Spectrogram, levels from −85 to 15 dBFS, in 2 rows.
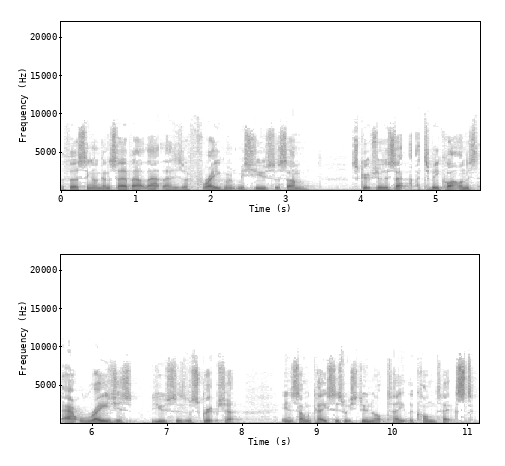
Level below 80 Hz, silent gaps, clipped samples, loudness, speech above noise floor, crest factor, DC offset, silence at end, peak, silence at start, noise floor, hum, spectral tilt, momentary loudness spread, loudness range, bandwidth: -54 dBFS; none; under 0.1%; -36 LUFS; 23 dB; 22 dB; under 0.1%; 0 s; -14 dBFS; 0 s; -58 dBFS; none; -4.5 dB/octave; 8 LU; 4 LU; 10.5 kHz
